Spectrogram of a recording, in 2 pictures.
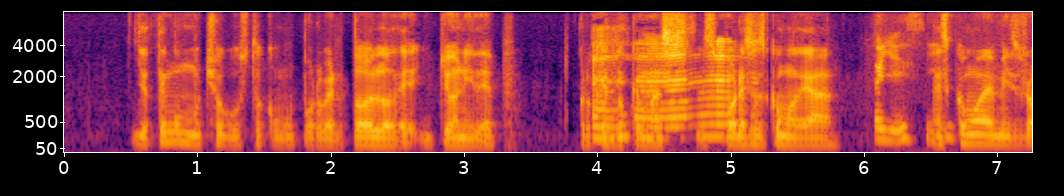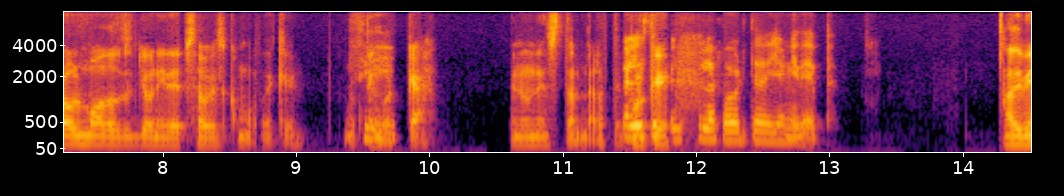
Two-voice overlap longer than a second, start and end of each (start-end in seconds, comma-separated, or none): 3.9-5.2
